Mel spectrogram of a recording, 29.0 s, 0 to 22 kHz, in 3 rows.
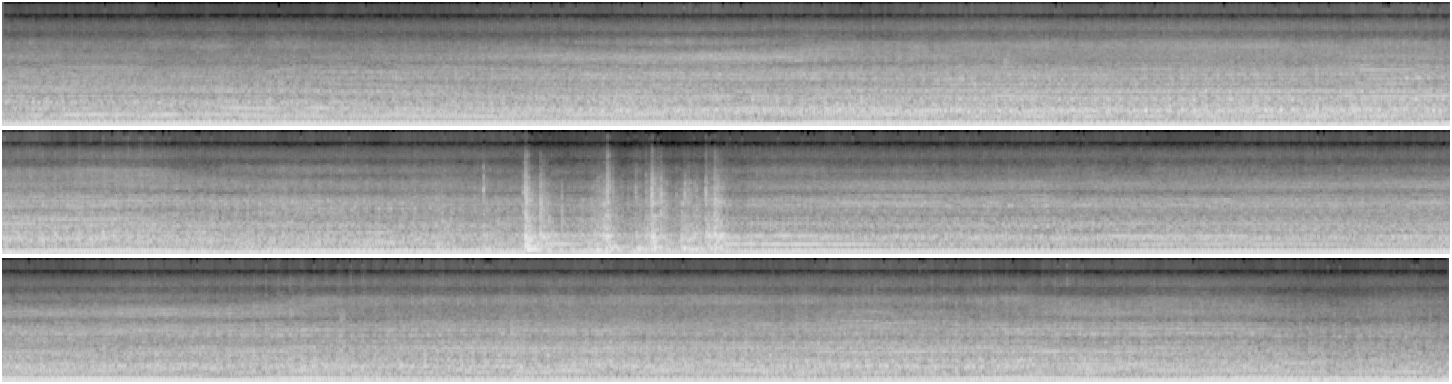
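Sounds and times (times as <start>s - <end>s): diesel engine running: 0.0s - 28.9s
sharp knocks: 12.5s - 14.7s.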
